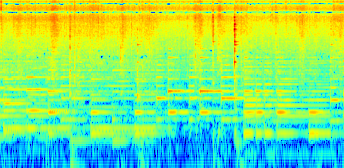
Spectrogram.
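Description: Shredded dried filefish in a sticky chili sauce sizzling in a frying pan as it is stirred and tossed with chopsticks, with small clicks of the chopsticks on the pan and one sharper click about two-thirds of the way through. Background music with sustained notes plays underneath.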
